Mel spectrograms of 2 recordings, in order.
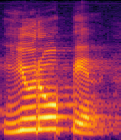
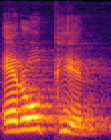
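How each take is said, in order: First: It begins with a Y sound. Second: It begins with a plain vowel sound. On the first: The speaker calls it right. "we say European. So, E is pronounced it as Y" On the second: The speaker calls it wrong. "we don't say European"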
